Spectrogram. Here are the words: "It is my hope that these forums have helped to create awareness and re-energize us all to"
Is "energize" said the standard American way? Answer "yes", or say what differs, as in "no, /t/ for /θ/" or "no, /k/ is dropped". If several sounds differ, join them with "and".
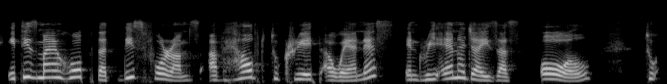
yes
